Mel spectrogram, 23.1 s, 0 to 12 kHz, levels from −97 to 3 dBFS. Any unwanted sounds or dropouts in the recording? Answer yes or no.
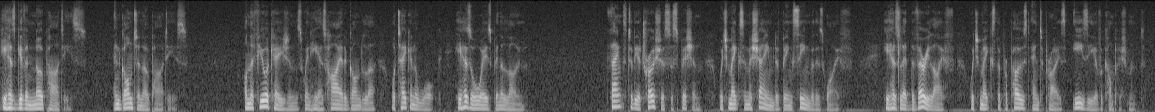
no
